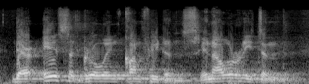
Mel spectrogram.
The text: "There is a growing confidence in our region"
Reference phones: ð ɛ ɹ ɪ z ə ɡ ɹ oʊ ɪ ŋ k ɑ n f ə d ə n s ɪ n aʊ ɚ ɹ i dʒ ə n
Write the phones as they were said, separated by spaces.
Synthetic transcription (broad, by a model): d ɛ ɹ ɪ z ə ɡ ɹ oʊ ɪ ŋ k ɑ n f ə d ə n s ɪ n aʊ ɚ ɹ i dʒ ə n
